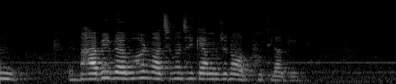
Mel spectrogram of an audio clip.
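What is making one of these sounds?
A young woman speaks tearfully and close by.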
